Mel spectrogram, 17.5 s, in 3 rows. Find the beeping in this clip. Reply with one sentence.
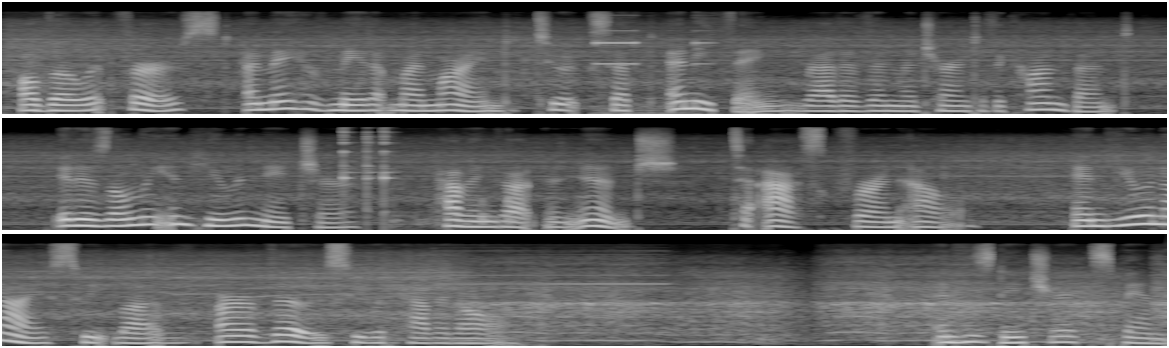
The beeping can be heard from 3.0 to 3.6 s, from 7.8 to 8.4 s and from 13.8 to 15.0 s.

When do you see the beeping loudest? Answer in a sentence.
The loudest moment of the beeping is at 3 seconds.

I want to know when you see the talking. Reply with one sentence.
The talking can be heard from 0.0 to 14.2 s and from 16.1 to 17.4 s.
